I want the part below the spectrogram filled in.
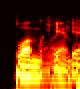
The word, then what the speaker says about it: Blomkamp: Blomkamp, yeah.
